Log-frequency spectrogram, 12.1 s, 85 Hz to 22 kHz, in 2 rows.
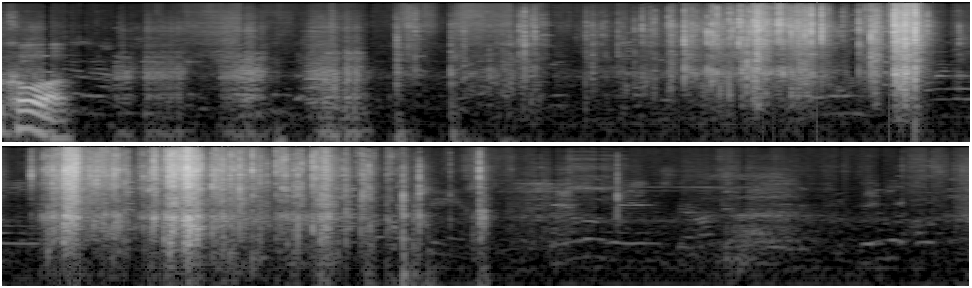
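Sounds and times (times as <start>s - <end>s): plastic packaging crinkling and tearing: 2.5s - 9.1s.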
